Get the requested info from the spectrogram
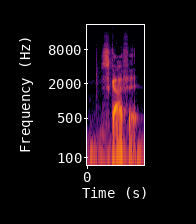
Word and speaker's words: SkyFit: That was honestly the inspiration, and there's more to it, but the biggest thing was people didn't know how to pronounce SkyFit. One of my very good friends I went to college with, who I was doing some coaching with, and he, like 6 months into our coaching, just casually said, "Oh yeah, like Shoey Fit." I was like, "Is that a joke?" And he was legitimately, he thought that it was pronounced Shoey Fit.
